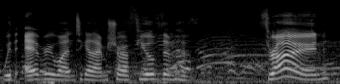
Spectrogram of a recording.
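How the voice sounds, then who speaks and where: A woman with a fairly high voice adds light, joking color commentary to a live match. A crowd is clearly heard around the outdoor broadcast position. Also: brisk, pushed and bright. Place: outdoor tournament field.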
